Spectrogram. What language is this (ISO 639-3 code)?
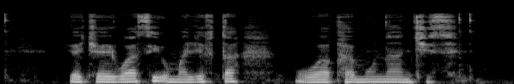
qxp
